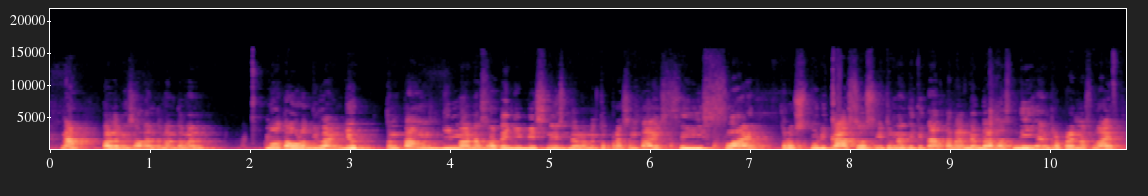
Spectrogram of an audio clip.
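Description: A man with an Indonesian accent hosting a casual interview, chatty and quick to laugh. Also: mid-range voice, darkish tone, echoey room, slight background noise. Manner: chatty, lots of fillers, laughs often. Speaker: interview host, company CEO.

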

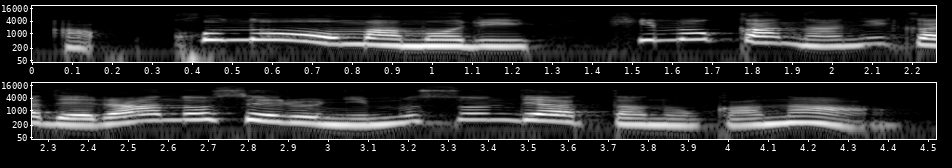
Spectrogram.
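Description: A woman's voice: high voice, big pitch swings, normal speed. A woman playing an earnest, polite fifth-grade boy who narrates and acts in a radio drama, with a touch. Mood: kindly, questioning.

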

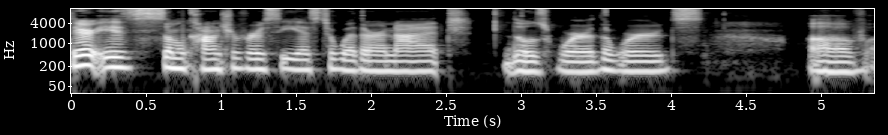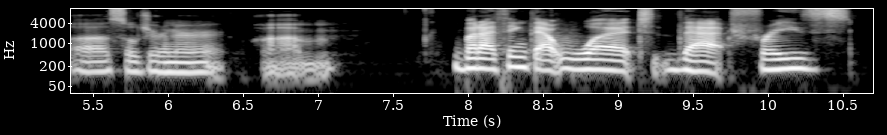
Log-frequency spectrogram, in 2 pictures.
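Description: A woman's voice: sits low, fairly even intonation, takes it slowly, darkish tone. A woman co-hosting a podcast, thinking aloud in casual discussion with frequent fillers. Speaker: podcast co-host.

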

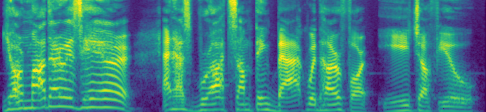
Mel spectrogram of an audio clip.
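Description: Man playing a slow, scheming storybook wolf. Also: a little high, pushed and bright, no room sound, studio quality, full character voice. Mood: coaxing. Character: scheming, menacing villainous wolf.

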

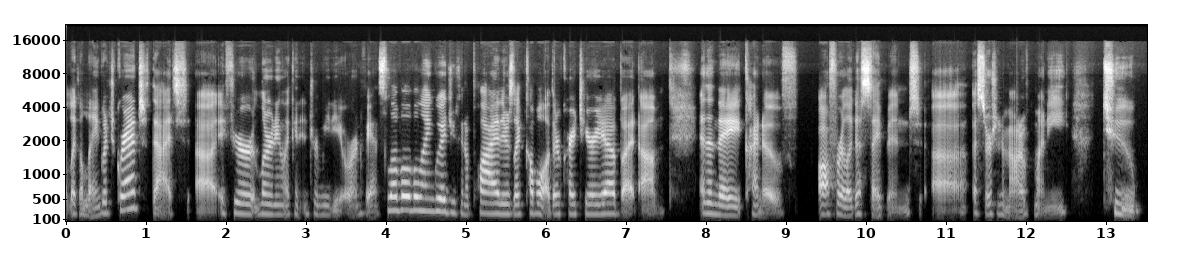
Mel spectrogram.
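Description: A woman's voice: mid-range voice, big pitch swings, moderate pace, gravelly, fairly bright tone. A woman in her twenties, a college student, talking casually and rambling with lots of fillers. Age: 20s. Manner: rambling, many fillers, chatty. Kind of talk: casual chat to camera.

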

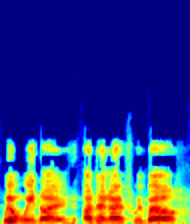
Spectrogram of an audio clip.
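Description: A woman's voice: mid-range voice, level tone, a little fast, low-quality recording. A woman co-hosting a podcast interview, chatting in an easygoing, self-deprecating way. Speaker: podcast co-host. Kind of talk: casual chat.

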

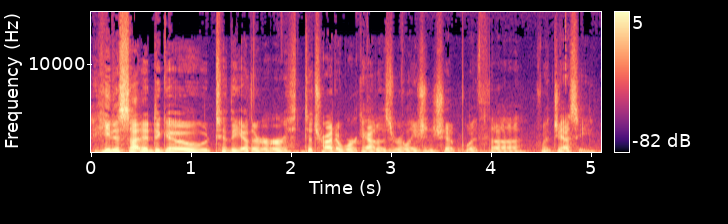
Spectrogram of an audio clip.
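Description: A man co-hosting a podcast, talking casually about TV in a measured, thoughtful, conversational way. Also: sits low, little pitch movement, vocal fry. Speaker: podcast co-host. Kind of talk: casual chat about TV shows.

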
